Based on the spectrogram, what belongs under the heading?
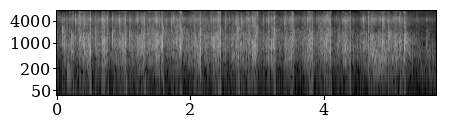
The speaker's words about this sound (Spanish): Vamos a dar un aplauso al grupo de San José, ¿no?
